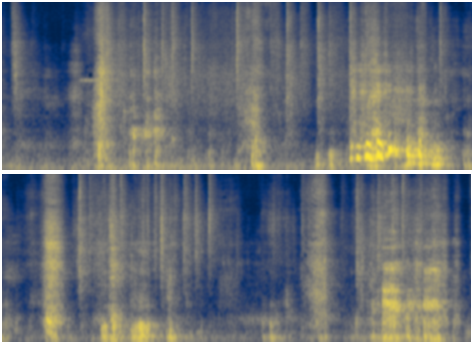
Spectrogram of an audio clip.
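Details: English Bulldog named Enzo, indoors, pawing at a bag of mandarins to get them; a short run of low, tonal whining grumbles in the middle, between crackling bag rustles and scattered knocks.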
